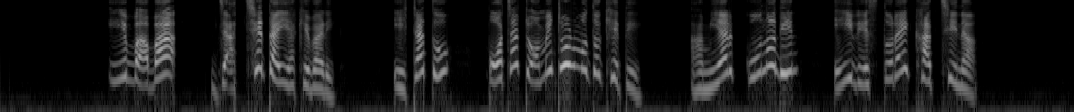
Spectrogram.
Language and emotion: Bengali, disgusted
